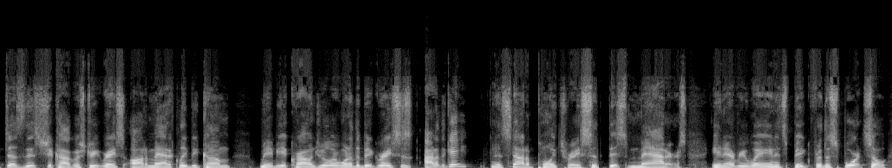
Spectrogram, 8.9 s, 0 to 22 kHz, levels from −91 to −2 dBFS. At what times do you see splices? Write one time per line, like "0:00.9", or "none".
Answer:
0:04.9
0:06.0

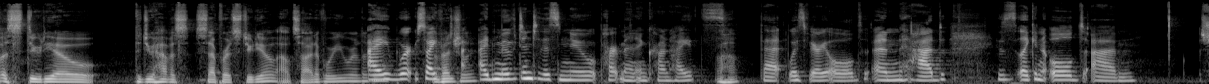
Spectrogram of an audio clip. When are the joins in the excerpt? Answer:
0:07.9

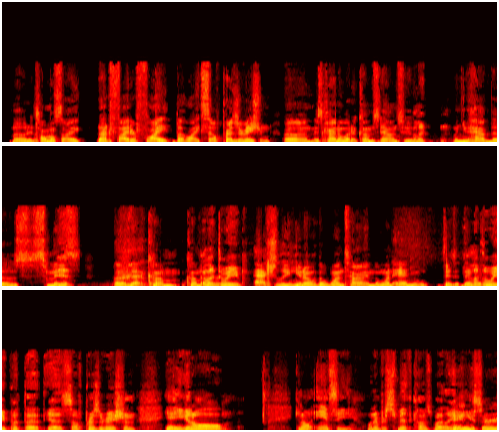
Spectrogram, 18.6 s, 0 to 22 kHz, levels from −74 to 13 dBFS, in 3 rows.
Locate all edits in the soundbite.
0:01.1
0:03.4

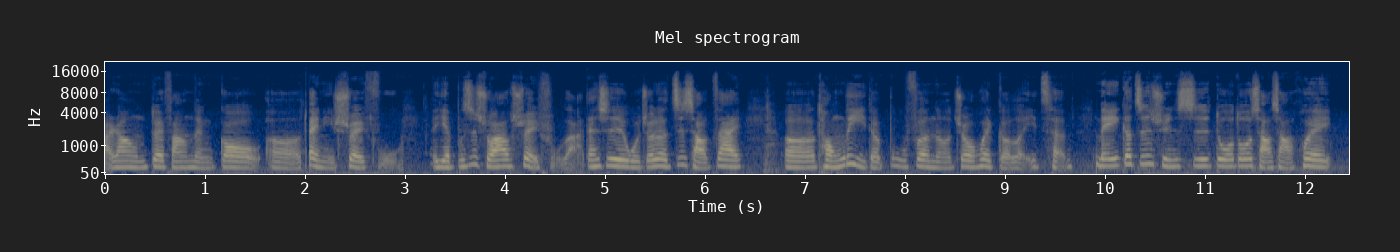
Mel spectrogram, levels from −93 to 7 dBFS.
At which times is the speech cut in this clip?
none

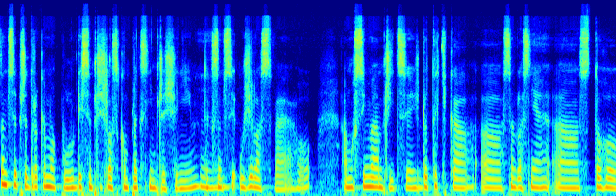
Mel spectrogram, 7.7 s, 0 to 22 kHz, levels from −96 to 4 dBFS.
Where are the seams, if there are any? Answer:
0:05.2

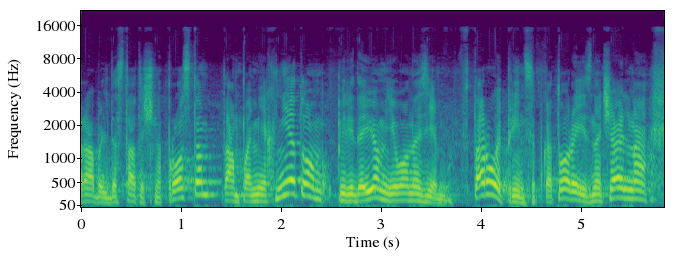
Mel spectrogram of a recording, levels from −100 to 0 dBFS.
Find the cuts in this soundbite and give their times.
0:01.4
0:02.5

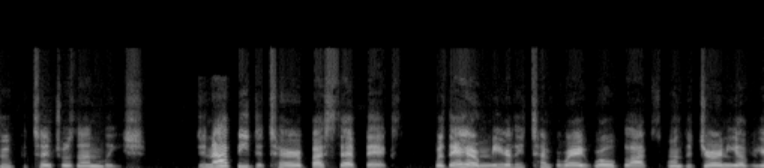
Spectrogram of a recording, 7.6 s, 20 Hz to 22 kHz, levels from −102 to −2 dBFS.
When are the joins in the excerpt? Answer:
none

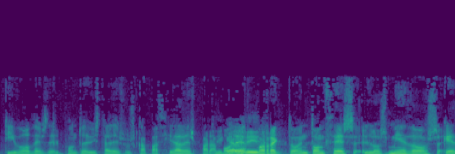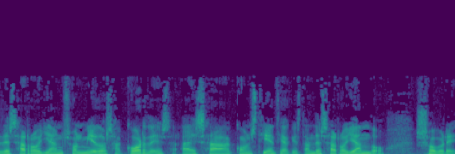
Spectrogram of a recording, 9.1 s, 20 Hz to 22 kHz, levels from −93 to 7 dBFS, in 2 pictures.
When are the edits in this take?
0:02.6
0:04.4

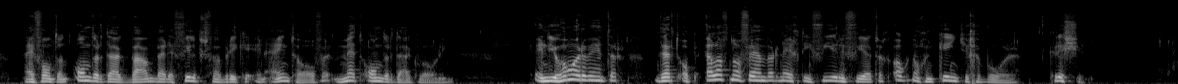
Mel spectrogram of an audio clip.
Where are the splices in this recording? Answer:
0:05.3

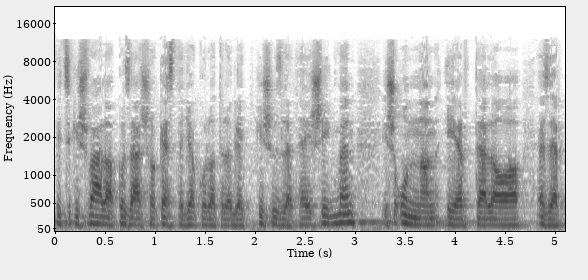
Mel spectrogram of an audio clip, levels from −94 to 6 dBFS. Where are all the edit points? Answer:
0:02.0

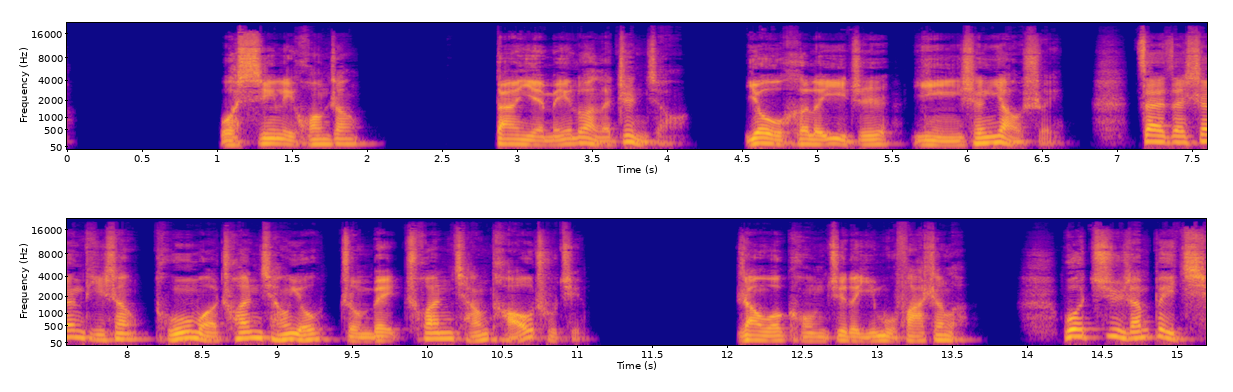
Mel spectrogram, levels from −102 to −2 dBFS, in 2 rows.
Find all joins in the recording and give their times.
none

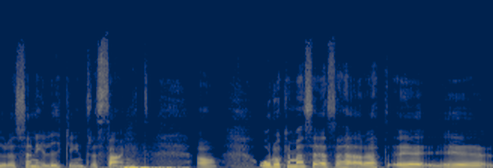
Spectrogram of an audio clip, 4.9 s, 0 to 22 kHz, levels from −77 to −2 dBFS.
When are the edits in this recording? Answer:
0:01.9

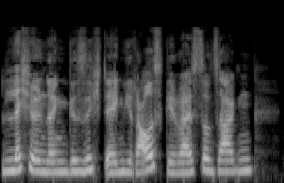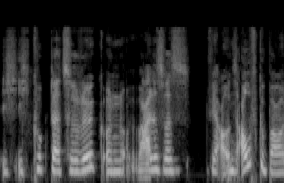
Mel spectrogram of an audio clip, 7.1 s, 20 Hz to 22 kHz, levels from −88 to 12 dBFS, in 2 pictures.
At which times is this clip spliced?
0:05.1

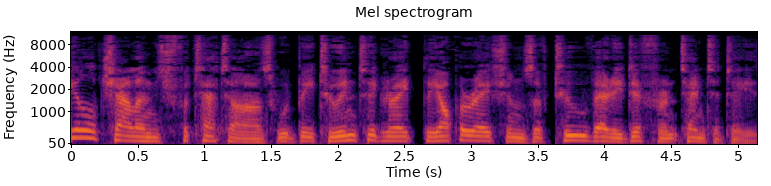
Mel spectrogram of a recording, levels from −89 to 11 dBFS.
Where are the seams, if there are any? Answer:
none

